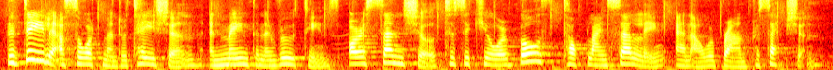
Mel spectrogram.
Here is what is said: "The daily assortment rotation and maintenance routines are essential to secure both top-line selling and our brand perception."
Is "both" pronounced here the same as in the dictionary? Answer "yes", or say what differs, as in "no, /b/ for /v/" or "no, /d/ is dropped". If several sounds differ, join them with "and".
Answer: yes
